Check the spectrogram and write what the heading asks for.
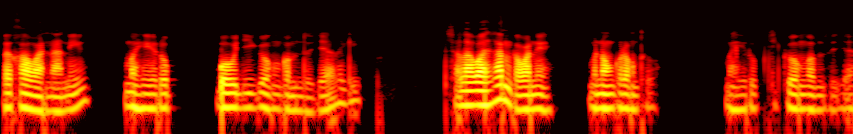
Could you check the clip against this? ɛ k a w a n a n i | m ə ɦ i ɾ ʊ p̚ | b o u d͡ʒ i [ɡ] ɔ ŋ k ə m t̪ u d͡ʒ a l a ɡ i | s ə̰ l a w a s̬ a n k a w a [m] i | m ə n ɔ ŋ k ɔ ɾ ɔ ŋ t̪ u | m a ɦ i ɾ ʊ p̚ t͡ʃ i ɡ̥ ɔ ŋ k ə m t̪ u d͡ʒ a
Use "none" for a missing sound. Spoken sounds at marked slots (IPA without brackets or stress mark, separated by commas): ɡ, n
